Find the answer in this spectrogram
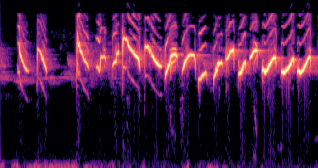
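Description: An Oriental white-eye gives a fast, high, twittering song of rapid sweet slurred notes, rising and falling in a tumbling stream.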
